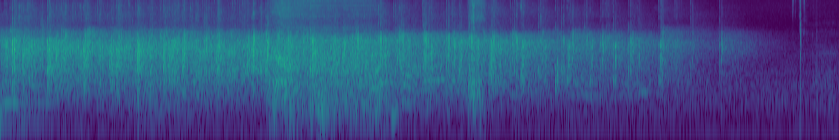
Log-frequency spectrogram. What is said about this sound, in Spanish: Aplaude. Por favor.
